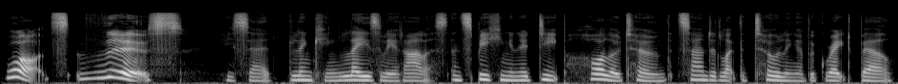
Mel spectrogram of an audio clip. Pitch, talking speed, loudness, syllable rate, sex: 200 Hz, 160 wpm, -20 LUFS, 3.8 syllables/s, female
